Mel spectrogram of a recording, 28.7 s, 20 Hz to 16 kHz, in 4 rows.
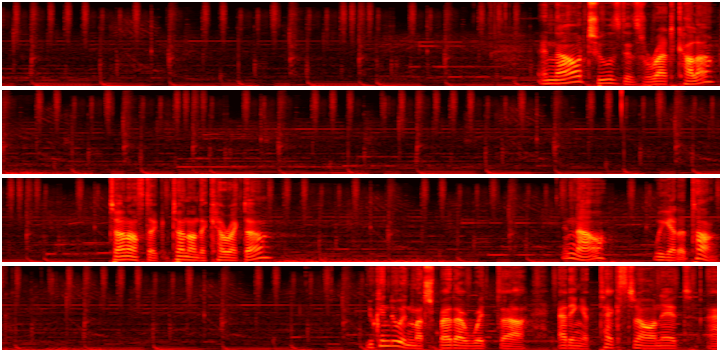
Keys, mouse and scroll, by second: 5.2-8.3 middle drag, 8.3-8.7 scroll down 4, 8.7-11.8 middle drag, 15.1 click, 16.3-19.5 middle drag, 22.4-24.0 scroll down 3, 24.0-27.2 middle drag.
